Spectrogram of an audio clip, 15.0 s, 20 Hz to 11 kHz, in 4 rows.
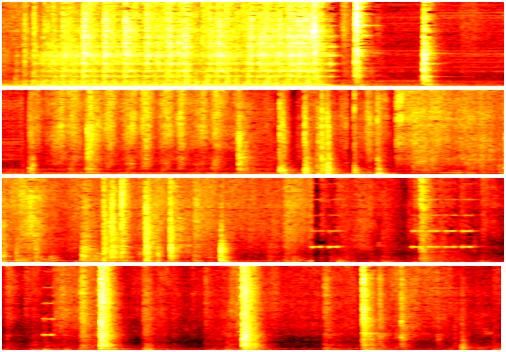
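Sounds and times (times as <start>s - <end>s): dough divider machine humming: 0.0s - 6.5s
hands rubbing dough on bench: 4.0s - 5.8s.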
